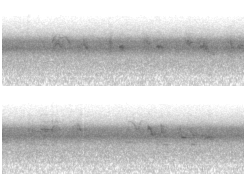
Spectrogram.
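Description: A small bird chirping in quick, irregular high notes, a run of short chirps and brief whistles that begins about half a second in and stops near the end, over a steady high hiss.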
